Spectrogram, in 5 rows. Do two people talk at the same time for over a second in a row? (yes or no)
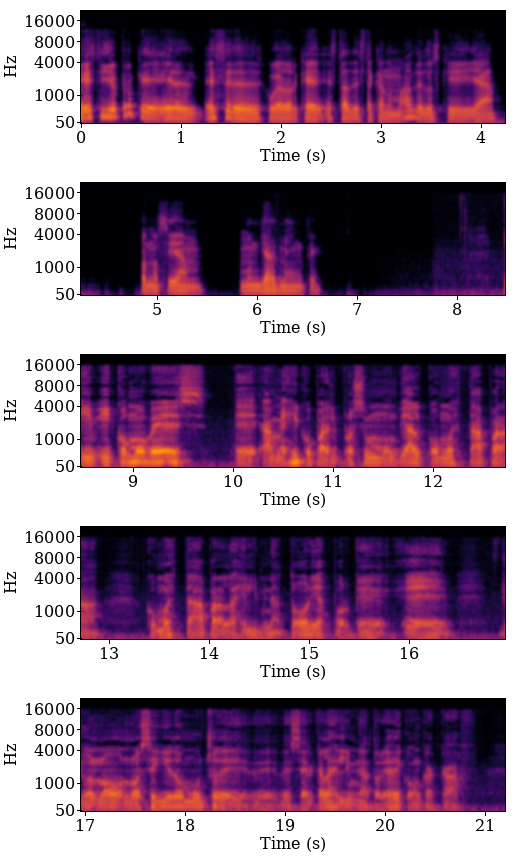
no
